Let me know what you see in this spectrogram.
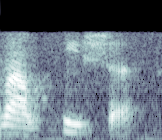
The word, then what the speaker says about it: alopecia: Now, I want to know about this term that I've come across, and I hope I'm pronouncing this correctly, alopecia. Would you tell us how that's connected with hair and health? A-L-O-P-E-C-I-A. Pronounce it for me. Say it again.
